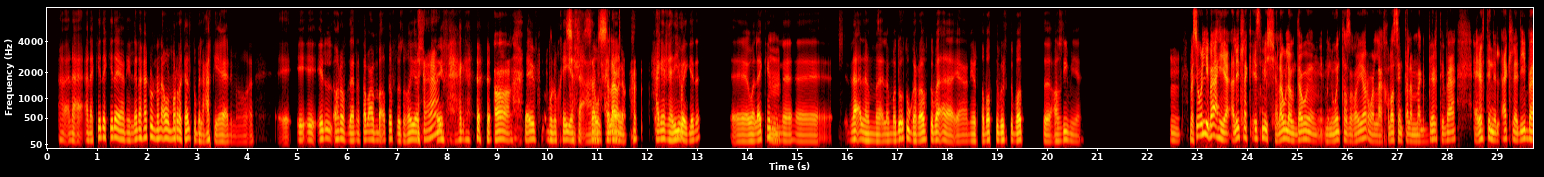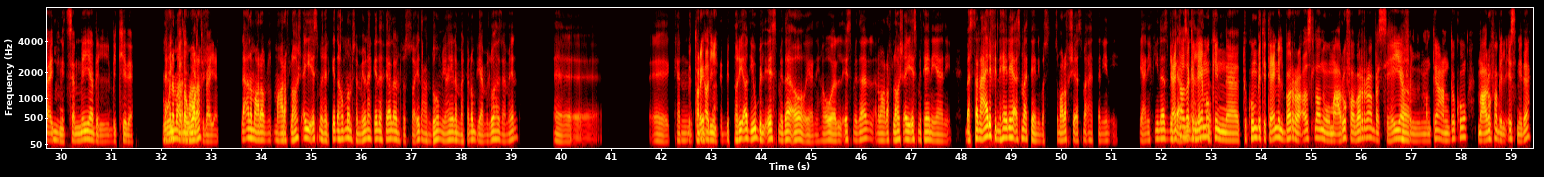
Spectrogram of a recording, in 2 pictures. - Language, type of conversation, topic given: Arabic, podcast, إيه أكتر أكلة بتفكّرك بطفولتك؟
- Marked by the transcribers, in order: unintelligible speech; laugh; laughing while speaking: "شاي شايف"; laugh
